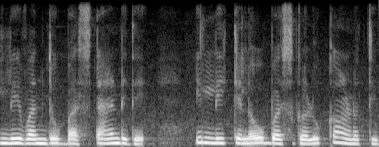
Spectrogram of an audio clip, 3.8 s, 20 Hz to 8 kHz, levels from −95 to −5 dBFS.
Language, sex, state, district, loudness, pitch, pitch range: Kannada, female, Karnataka, Bidar, -14 LUFS, 245 Hz, 235-255 Hz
